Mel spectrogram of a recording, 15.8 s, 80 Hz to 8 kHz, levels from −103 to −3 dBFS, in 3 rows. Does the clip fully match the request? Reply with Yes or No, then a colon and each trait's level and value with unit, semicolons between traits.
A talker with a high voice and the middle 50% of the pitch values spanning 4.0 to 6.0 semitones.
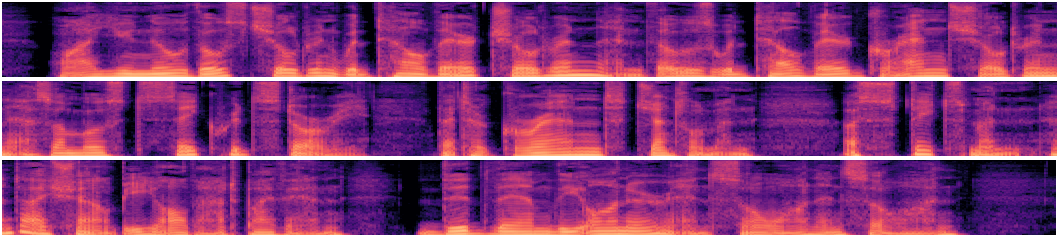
No: low, 105 Hz; average, 4.4 semitones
